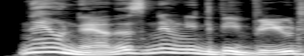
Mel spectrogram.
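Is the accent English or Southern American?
English. It is said in an English accent.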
